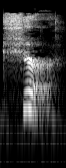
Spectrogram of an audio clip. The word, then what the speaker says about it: Qür: reviewing today it is chapstick from cure and it's spelled q-u-r and isn't it cute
